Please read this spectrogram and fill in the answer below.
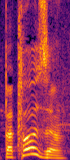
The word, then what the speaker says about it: Papooz: Hein, hein et tu dis papouze. Alors ça s'écrit P-A-P-O-O-Z. Pourtant, il y a deux O. Alors on dit papose.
